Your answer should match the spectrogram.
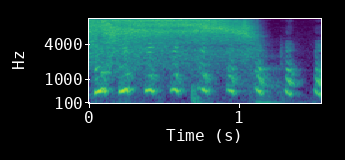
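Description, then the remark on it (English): Water poured on hot sauna stones in the ABC sauna hits them with a loud, steady hiss of steam lasting about a second, a rapid pulsing sizzle beneath it. The hiss cuts off abruptly, leaving a few short sputters. “This is the ABC sauna. I'm smoking cigars. I'll just pour a bit more of that water.”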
